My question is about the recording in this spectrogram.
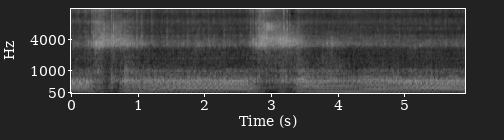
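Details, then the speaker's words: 2000 Ford Mustang GT with the 4.6 V8, engine said to be stock: loud, deep, burbling idle with sharp barking throttle blips. Exhaust far louder than stock; owner suspects it is straight piped, not confirmed. "What I was told, the engine's stock, but I think it's straight piped."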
